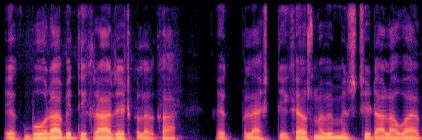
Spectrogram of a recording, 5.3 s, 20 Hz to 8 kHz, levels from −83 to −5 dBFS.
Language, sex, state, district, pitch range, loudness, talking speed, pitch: Hindi, male, Jharkhand, Deoghar, 95-100 Hz, -20 LUFS, 205 wpm, 100 Hz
